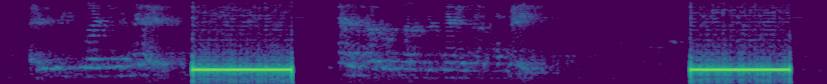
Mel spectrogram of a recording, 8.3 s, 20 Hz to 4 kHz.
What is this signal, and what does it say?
Ringback tone (Europe, 425 Hz), with speech.
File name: out- -2004- - - .83914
